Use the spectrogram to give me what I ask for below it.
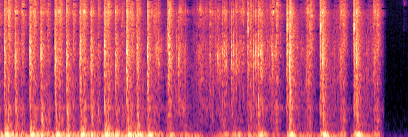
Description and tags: Mashing on a computer keyboard
Don't do this to your keyboard! You'll break it!! (Useful for situations where a character has given up on solving a computer issue and is just mashing their keyboard out of frustration. Ultimately, of course, this fixes their problem.)
typing, computer, keyboard, keystrokes, PC, mashing, type, mash, desktop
